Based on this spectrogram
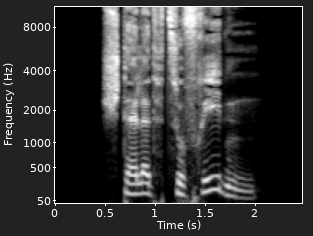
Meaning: second-person plural subjunctive I of zufriedenstellen
- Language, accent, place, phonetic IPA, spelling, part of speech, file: German, Germany, Berlin, [ˌʃtɛlət t͡suˈfʁiːdn̩], stellet zufrieden, verb, De-stellet zufrieden.ogg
